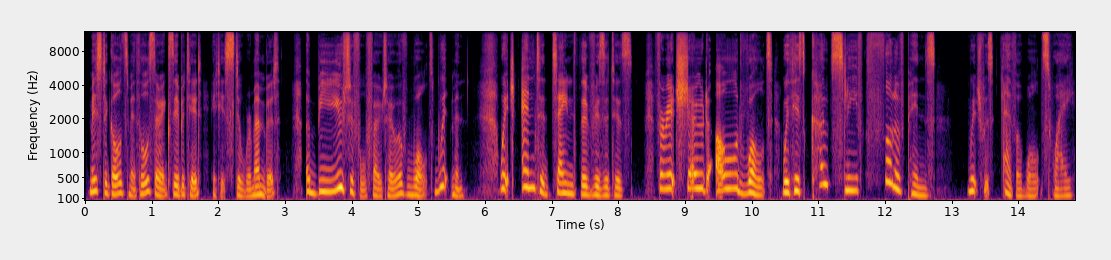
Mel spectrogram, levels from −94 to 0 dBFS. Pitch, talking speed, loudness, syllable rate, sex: 200 Hz, 140 wpm, -20 LUFS, 4.2 syllables/s, female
